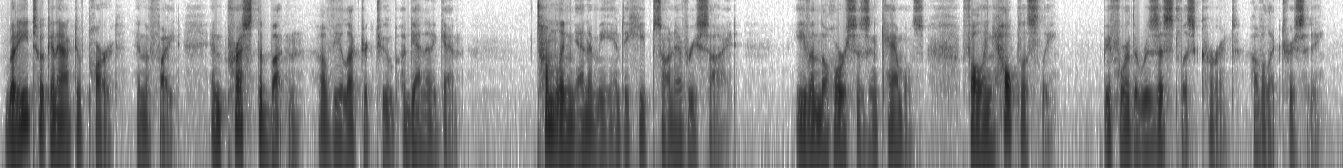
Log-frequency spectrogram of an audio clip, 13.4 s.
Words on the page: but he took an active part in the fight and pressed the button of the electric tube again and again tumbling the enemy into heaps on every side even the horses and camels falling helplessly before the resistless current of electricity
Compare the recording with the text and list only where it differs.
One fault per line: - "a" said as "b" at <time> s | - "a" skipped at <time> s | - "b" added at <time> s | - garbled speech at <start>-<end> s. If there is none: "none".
- "the" skipped at 5.7 s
